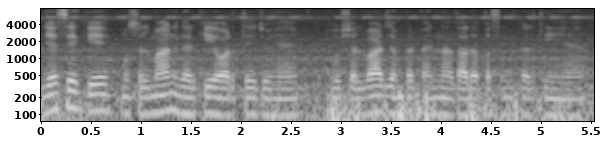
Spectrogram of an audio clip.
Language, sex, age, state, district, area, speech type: Urdu, male, 18-30, Uttar Pradesh, Shahjahanpur, rural, spontaneous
